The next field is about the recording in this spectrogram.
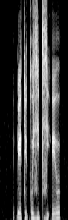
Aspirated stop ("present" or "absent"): absent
